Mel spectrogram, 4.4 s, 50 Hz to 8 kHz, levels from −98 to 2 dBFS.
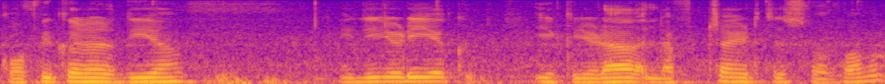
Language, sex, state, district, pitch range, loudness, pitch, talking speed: Punjabi, male, Punjab, Kapurthala, 135-150 Hz, -16 LUFS, 145 Hz, 160 wpm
